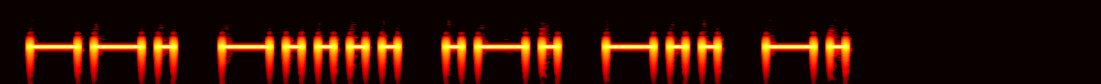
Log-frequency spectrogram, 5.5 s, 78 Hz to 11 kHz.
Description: Morse code, heard as a keyed tone, about 15 wpm, 700 Hz. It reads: G6RDN
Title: DXCC-100 Call Signs - 5 Characters - Repeated 2x - 15wpm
